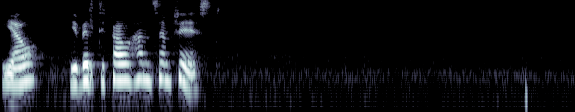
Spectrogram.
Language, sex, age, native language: Icelandic, female, 30-39, English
